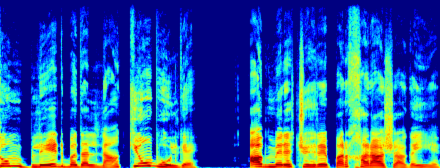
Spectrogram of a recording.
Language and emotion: Urdu, angry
